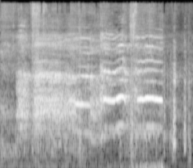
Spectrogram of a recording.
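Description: A rooster crows loudly and close by at a small chicken coop, with chickens clucking around it. Brief sharp knocks cut through the crowing.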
